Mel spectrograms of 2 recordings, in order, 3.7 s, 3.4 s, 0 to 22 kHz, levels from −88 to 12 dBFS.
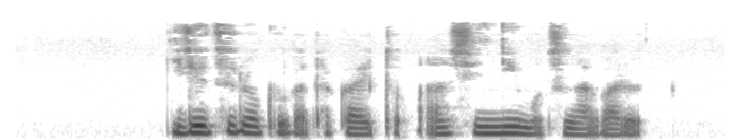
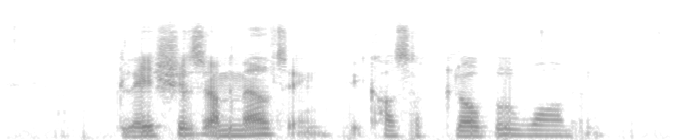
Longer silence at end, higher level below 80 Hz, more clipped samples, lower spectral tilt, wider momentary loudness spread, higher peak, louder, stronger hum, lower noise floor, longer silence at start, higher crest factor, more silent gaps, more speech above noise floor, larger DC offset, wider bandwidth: about the same, 0.45 s vs 0.45 s; first, -70 dBFS vs -80 dBFS; neither; first, -5.5 dB/octave vs -4 dB/octave; about the same, 11 LU vs 12 LU; first, -6 dBFS vs -26 dBFS; first, -26 LUFS vs -48 LUFS; neither; second, -69 dBFS vs -79 dBFS; first, 0.85 s vs 0.6 s; about the same, 20 dB vs 24 dB; neither; first, 44 dB vs 31 dB; neither; second, 11.5 kHz vs 13 kHz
